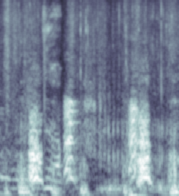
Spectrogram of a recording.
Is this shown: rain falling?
no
